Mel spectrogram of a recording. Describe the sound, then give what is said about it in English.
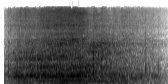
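A car engine roars loudly, its pitch climbing as it revs, then gradually fades as a woman drives the car away. “With the roar of the engine, she was gone.”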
